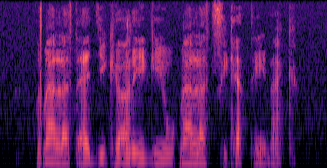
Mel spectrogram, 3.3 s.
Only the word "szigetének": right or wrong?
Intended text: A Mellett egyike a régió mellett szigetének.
right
